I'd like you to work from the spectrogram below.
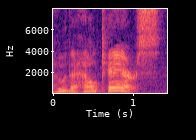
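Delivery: normal talking voice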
